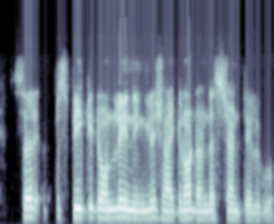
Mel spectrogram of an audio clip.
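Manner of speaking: usual speaking voice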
